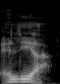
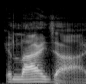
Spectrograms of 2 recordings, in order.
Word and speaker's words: Elijah: god 자 라자 엘리예요 엘리아 자 우리식 발음하고 영어식 발음이 상당히 차이가 있죠 영어로는 엘리아는 엘라이자 이렇게 됩니다 엘리와 And The Power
